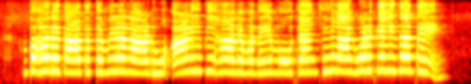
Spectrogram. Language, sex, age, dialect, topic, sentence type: Marathi, female, 36-40, Standard Marathi, agriculture, statement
